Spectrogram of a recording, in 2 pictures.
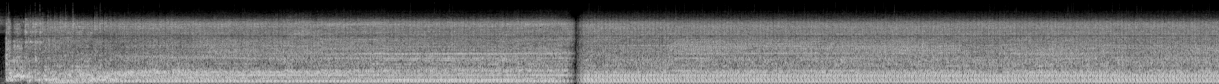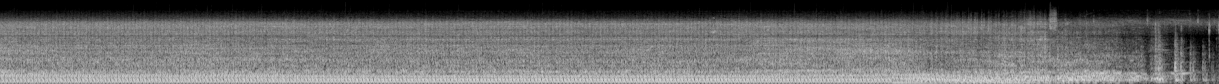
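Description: A zero-turn lawn mower engine runs loud and steady for over twenty seconds while a stuck wheel is spun, a constant droning roar with a brief dip early on, then the engine note drops near the end.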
